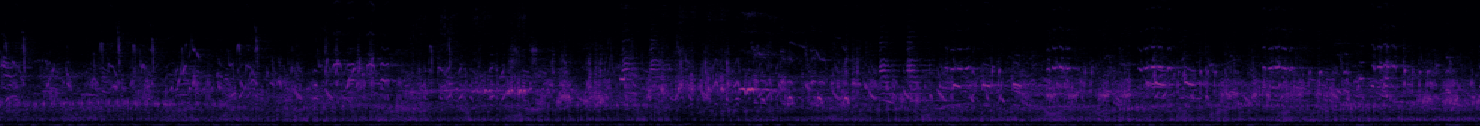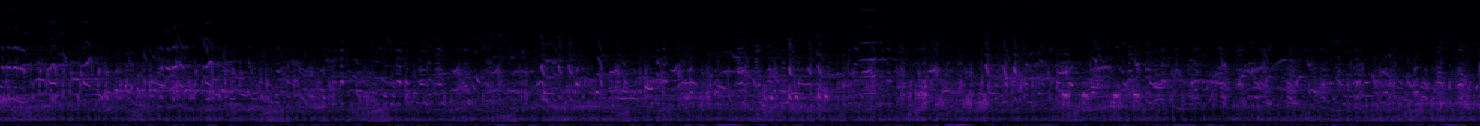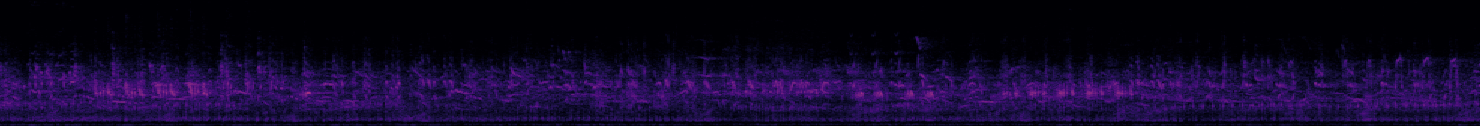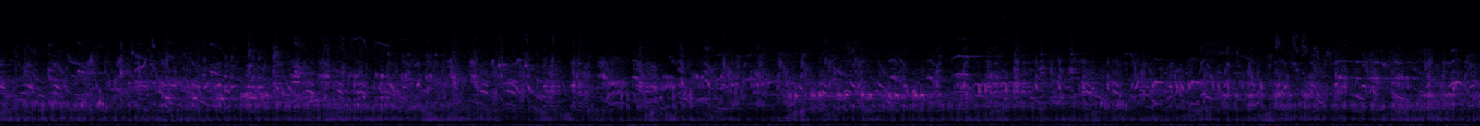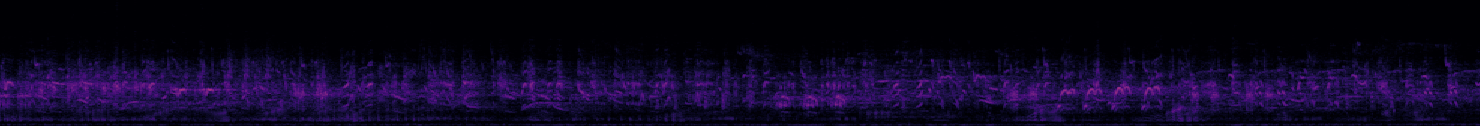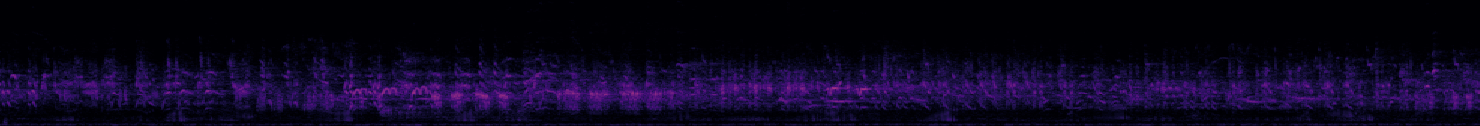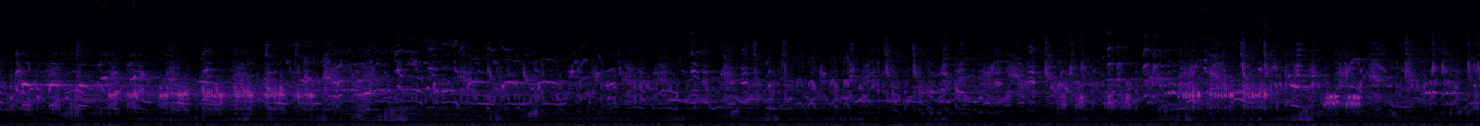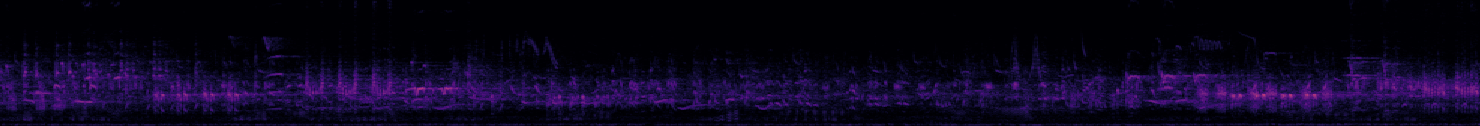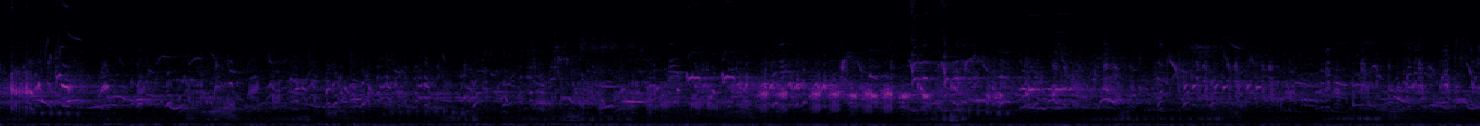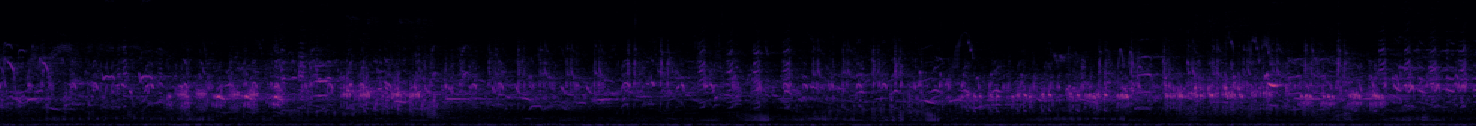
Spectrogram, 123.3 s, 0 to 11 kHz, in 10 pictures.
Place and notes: Zielonka Forest, Poland - Frog alarm - Trojanka Springs
early morning, peat-bog at Trojanka Springs; frogs get alarmed by an intruder and become really noisy; recorded with PCM-D100 and Clippy EM272 Stereo Microphones
powiat poznański, województwo wielkopolskie, Polska, 22 May 2021, 05:40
